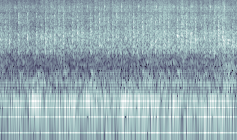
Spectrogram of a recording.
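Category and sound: machine, engine idling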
